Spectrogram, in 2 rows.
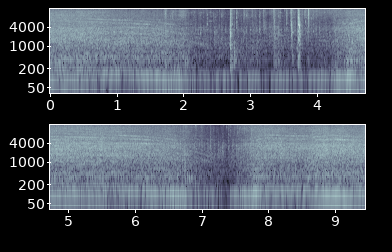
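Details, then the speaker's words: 2006 Polaris Ranger after a rebuild: revs stay high and surge instead of dropping to idle; the throttle is hanging, with the cable possibly caught when the seat was refitted and the owner also suspecting the injectors. "yeah it would appear that I caught the cable what the hell [Music] we may need to do something with them [Music] injectors seem like the throttle's hanging"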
